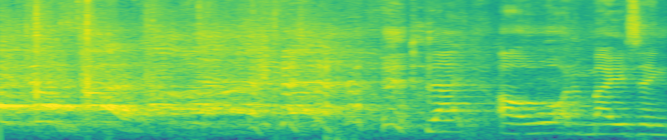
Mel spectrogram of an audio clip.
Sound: crowd chanting

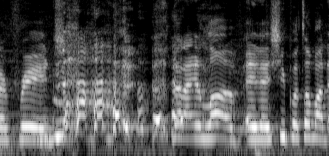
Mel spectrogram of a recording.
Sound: laughs

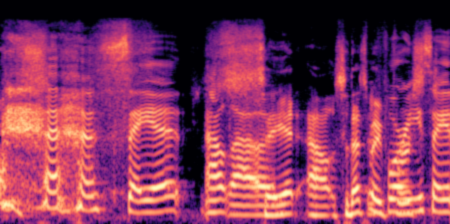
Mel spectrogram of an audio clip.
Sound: laughs

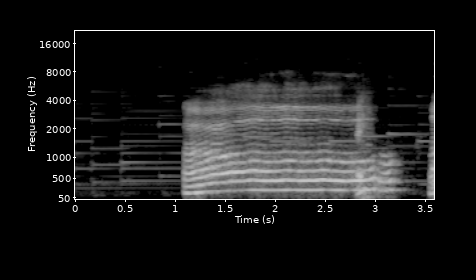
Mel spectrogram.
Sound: wails

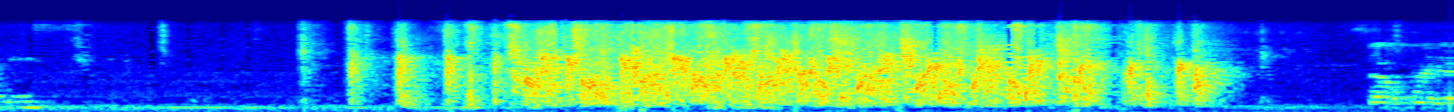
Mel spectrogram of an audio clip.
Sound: clapping

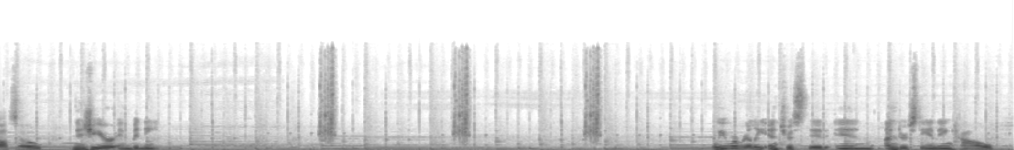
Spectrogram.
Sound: shutter clicks

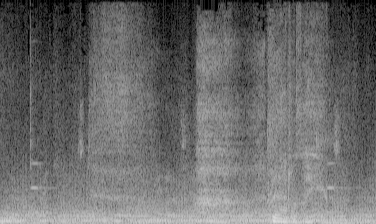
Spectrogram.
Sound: she sighs

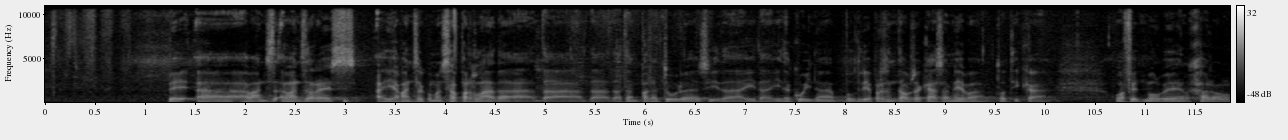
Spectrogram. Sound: speaking catalan

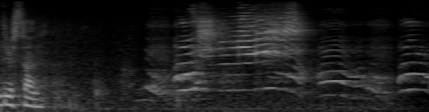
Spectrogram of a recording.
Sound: baby crying

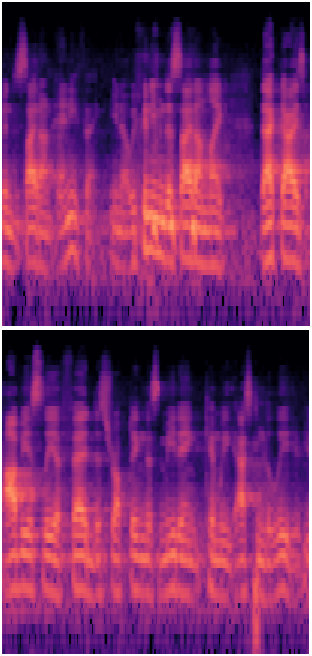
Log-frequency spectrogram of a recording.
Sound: chuckle

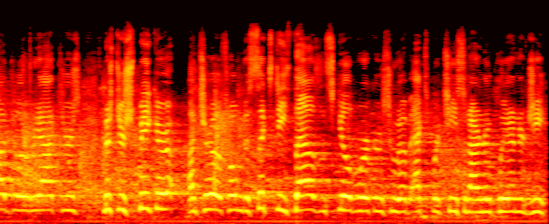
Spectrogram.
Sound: applause

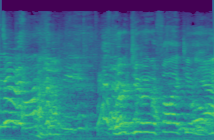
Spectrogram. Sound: laughing

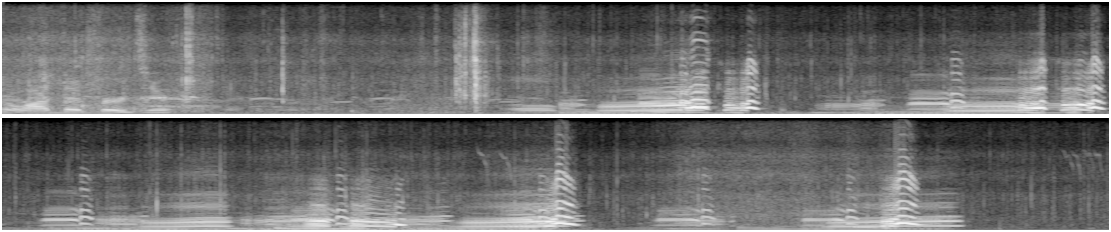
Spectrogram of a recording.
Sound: goose Calling

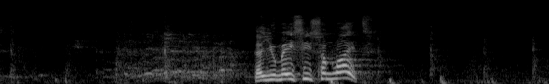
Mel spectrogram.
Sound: laughter

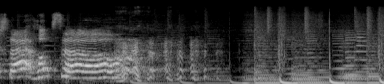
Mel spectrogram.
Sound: Quincy laughing; upbeat music

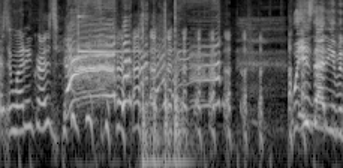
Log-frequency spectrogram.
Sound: laughing; bell dinging

